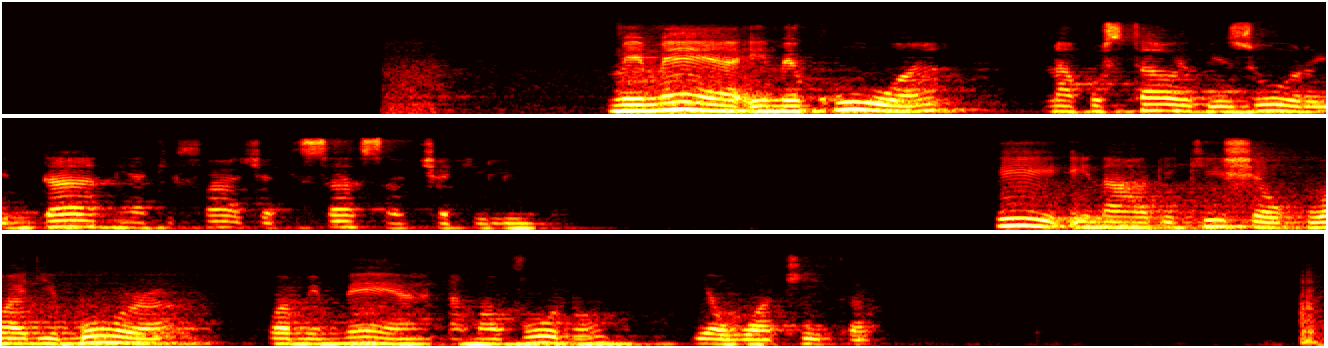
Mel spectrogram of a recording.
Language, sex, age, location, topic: Swahili, female, 25-35, Dar es Salaam, agriculture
